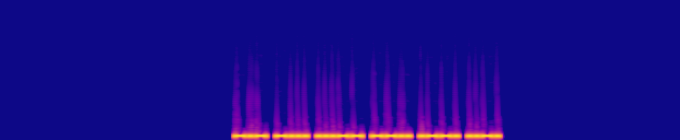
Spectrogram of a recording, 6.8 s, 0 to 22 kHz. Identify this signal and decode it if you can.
Morse code, heard as a keyed tone, about 36 wpm, 700 Hz. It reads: KB3ZPF
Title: USA Call Signs - 6 Characters - Repeated 3x - 35wpm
